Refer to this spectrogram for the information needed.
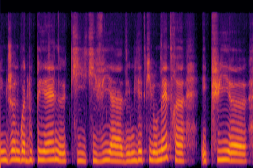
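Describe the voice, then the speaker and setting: On a very clean recording with a silent background, a woman talks very slowly. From Paris region, France (Guadeloupean family). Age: 60s. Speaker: novelist. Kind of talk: literary talk. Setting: library event with audience. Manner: halting.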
